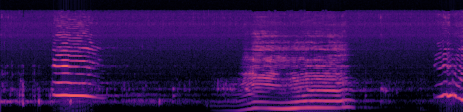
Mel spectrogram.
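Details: Singing humpback whale recorded underwater: a short bright whistle-like cry, then a long low groaning moan with strong harmonics and a faint pulsing at its base, then another rising cry at the end.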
